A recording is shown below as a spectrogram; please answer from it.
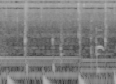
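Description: Onions, ginger and garlic frying in a pot, a steady sizzle with regular spoon knocks and stirring scrapes at a close, moderate level, free of speech.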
